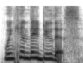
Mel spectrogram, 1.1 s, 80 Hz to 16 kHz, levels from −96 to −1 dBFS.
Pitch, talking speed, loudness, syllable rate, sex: 280 Hz, 270 wpm, -15 LUFS, 5.0 syllables/s, female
